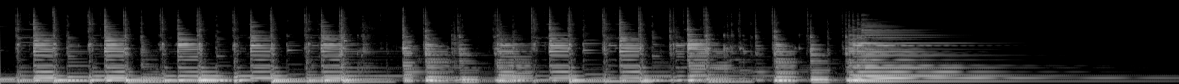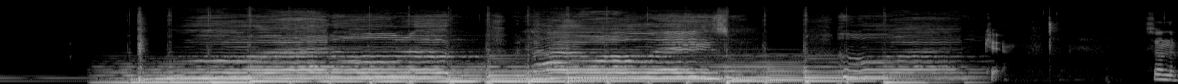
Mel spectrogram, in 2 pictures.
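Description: Guitar playing the intro of a song, a run of picked and strummed notes with slides that rings out into a pause, then fuller sustained strumming resumes, close and without talk.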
